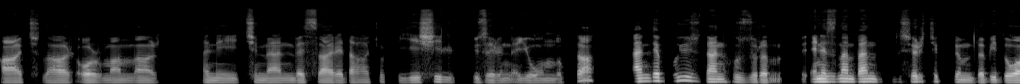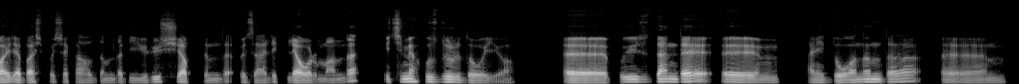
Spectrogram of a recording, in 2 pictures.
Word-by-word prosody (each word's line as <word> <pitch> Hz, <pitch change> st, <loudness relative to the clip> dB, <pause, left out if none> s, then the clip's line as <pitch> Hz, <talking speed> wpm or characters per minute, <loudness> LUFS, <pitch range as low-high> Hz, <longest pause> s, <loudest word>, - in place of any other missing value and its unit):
ağaçlar, 95 Hz, -1 st, -2 dB
ormanlar, 95 Hz, -1 st, -4 dB, 0.4 s
hani, 95 Hz, -3 st, -7 dB
çimen 95 Hz, -1 st, -4 dB
vs. 95 Hz, -, -7 dB, 0.3 s
daha 100 Hz, 0 st, -6 dB
çok 110 Hz, +1 st, -19 dB
yeşil 105 Hz, +2 st, -1 dB, 0.2 s
üzerinde 95 Hz, -3 st, -8 dB
yoğunlukta. 90 Hz, 0 st, -3 dB, 0.4 s
Ben 145 Hz, +2 st, +5 dB
de 165 Hz, -1 st, +5 dB
bu 165 Hz, -, -4 dB
yüzden 135 Hz, -9 st, +2 dB
huzura 105 Hz, -3 st, -2 dB, 0.4 s
En 125 Hz, -, +5 dB
azından 130 Hz, 0 st, +5 dB
ben 130 Hz, -1 st, +5 dB, 0.2 s
dışarı 125 Hz, +2 st, -2 dB
çıktığımda, 105 Hz, -5 st, -5 dB
bir 110 Hz, -2 st, -3 dB
doğayla 100 Hz, +2 st, +6 dB
baş 105 Hz, 0 st, -1 dB
başa 105 Hz, -1 st, -8 dB
kaldığımda, 90 Hz, -3 st, -9 dB
bir 95 Hz, -, -10 dB
yürüyüş 110 Hz, +5 st, -4 dB
yaptığımda, 90 Hz, -1 st, -1 dB
özellikle 95 Hz, 0 st, -1 dB
ormanda 85 Hz, 0 st, 0 dB, 0.3 s
içime 130 Hz, +1 st, +3 dB
huzur 120 Hz, -3 st, +1 dB
doğuyor. 90 Hz, -3 st, -4 dB, 0.5 s
Eee, 90 Hz, -1 st, +7 dB
bu 115 Hz, -, 0 dB
yüzden 120 Hz, +1 st, +3 dB
de, 125 Hz, -, +7 dB
emm, 105 Hz, -1 st, +2 dB, 0.3 s
hani, 105 Hz, 0 st, -7 dB
doğanın 105 Hz, +4 st, +2 dB
da, 135 Hz, +5 st, -1 dB, 0.2 s
emm, 100 Hz, 0 st, -6 dB
100 Hz, 125 wpm, -25 LUFS, 95-115 Hz, 0.5 s, Eee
